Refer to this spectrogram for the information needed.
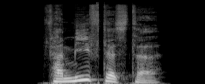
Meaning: inflection of vermieft: 1. strong/mixed nominative/accusative feminine singular superlative degree 2. strong nominative/accusative plural superlative degree
- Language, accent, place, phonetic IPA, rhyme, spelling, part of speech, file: German, Germany, Berlin, [fɛɐ̯ˈmiːftəstə], -iːftəstə, vermiefteste, adjective, De-vermiefteste.ogg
